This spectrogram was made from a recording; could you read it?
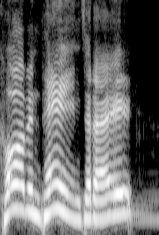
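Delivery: put-on old-fashioned newsreel announcer voice. Reading out an article about corbin payne, done in an old-timey voice. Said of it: "in the old timey voice".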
